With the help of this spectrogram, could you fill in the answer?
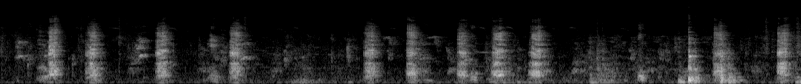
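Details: Weaned piglets from a new sow grunting in short, rough, broadband bursts. The bursts repeat irregularly about twice per second throughout, with faint low background hum.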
